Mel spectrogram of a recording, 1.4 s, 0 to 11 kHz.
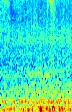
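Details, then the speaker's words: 2007 Honda Fit, 130k miles, after a misfire under load: a steady, unbroken engine drone while driving with no stumble, fixed by cleaning corrosion between coil tip and boot with WD-40. "nice no parts it drives absolutely perfect so it looks like this problem was caused by some corrosion between the coil tip and the boot"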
